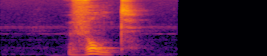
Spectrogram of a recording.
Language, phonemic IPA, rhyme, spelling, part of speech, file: Dutch, /vɔnt/, -ɔnt, vond, noun / verb, Nl-vond.ogg
- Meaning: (noun) synonym of vondst (“a find; the act of finding”); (verb) singular past indicative of vinden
